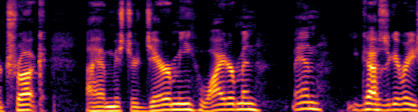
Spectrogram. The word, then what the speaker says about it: Widerman: going really good and thanks for pronouncing my last name correctly yeah I'm sure usually everybody calls you bald or men or something yeah exactly everyone always likes to throw that L in there like I said you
